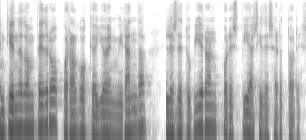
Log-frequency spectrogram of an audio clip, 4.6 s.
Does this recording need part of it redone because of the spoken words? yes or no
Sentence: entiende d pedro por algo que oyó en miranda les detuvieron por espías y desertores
no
